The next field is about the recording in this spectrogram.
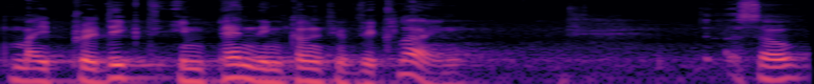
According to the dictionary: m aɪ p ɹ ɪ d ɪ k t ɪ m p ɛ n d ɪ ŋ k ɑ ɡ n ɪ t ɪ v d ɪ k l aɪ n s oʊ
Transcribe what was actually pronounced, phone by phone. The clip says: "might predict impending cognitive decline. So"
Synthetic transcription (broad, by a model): m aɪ p ɹ ɪ d ɪ k t ɪ m p ɛ n d ɪ ŋ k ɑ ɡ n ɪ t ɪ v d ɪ k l aɪ n s oʊ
